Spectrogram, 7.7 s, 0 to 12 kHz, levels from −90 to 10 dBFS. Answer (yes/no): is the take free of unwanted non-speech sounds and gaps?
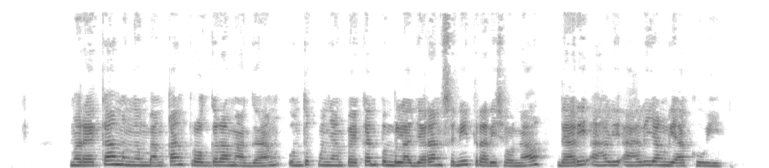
yes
